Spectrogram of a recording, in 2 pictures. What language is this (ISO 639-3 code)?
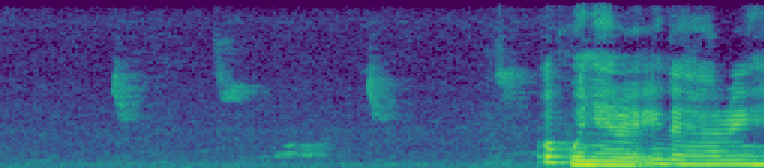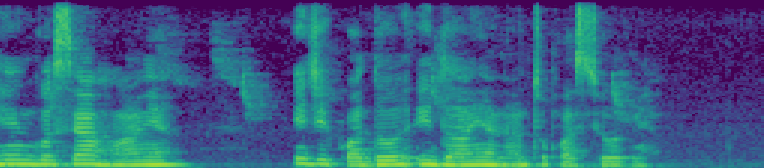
ibo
